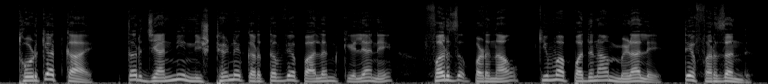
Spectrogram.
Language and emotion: Marathi, neutral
